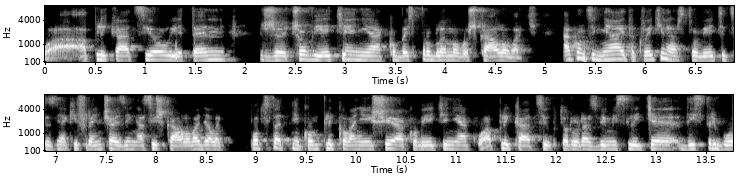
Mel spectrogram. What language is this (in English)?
Slovak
